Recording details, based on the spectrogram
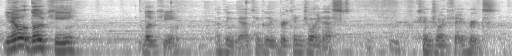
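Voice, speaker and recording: A man doing casual, slangy live-stream commentary, thinking out loud, his voice a bit worn from hours of talking. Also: medium pitch, expressive, brisk, soft background music. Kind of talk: casual live-stream commentary, ranking game tier lists.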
